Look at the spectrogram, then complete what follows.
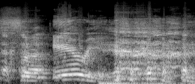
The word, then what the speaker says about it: Sadarian: So your name is Sa'arian. The D is silent in your name, sir.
